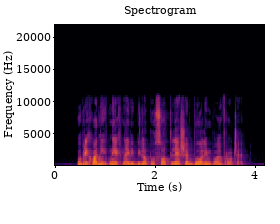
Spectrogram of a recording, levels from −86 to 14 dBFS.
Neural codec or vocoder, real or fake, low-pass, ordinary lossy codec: none; real; 10.8 kHz; none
